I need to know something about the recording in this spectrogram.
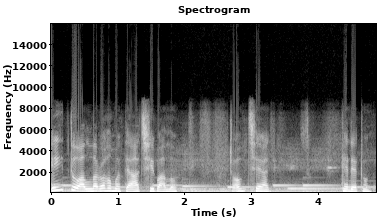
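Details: Acted stuttering in a Bengali comedy skit of two friends who stutter.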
